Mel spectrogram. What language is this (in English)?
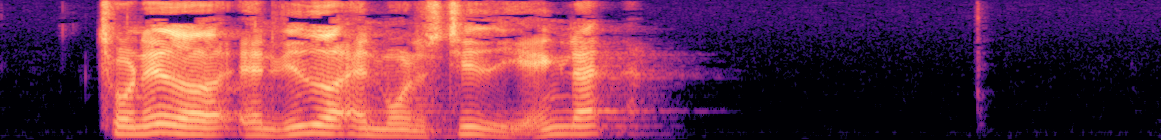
Danish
